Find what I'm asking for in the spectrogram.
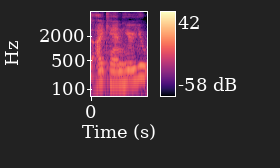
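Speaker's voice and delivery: ordinary delivery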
